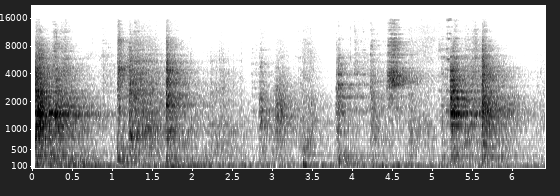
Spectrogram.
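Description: Gypsum cornice work: a series of about nine sharp knocks and scraping strokes, irregularly spaced, each trailing off briefly, from the moulded gypsum strip and plaster being pressed and worked into place against the ceiling.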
